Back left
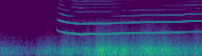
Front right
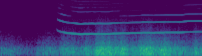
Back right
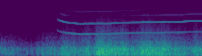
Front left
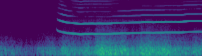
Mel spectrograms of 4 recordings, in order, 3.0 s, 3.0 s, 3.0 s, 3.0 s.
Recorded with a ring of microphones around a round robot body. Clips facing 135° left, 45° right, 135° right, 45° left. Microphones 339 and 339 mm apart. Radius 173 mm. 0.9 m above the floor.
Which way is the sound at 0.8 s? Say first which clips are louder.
Even, back right 1 dB; 65° left.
